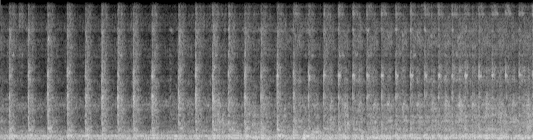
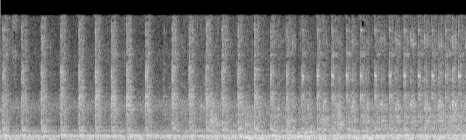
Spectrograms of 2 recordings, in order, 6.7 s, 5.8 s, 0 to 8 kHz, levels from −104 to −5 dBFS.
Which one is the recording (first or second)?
second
